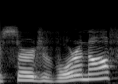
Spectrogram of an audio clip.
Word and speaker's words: Serge Voronoff: Serge Voronoff.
